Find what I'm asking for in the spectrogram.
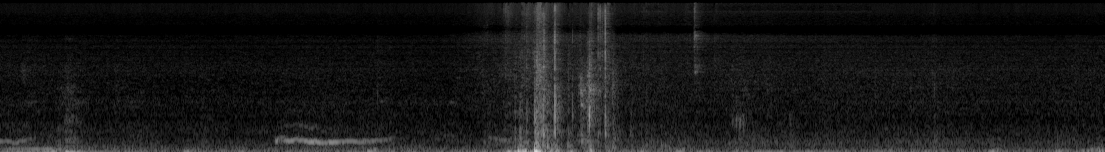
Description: Get ready to be charmed by this video of my sleeping cat snoring and making all sorts of cute noises!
